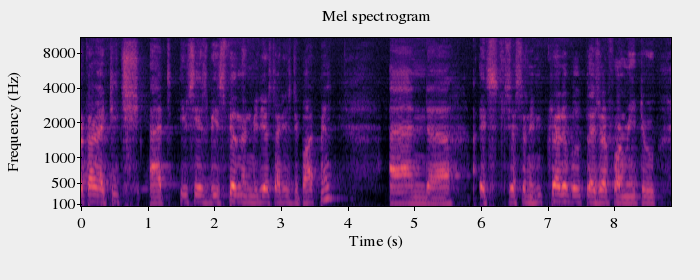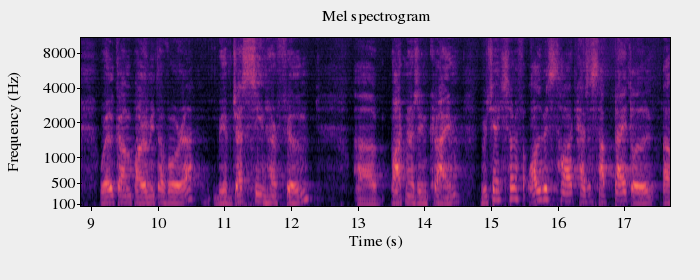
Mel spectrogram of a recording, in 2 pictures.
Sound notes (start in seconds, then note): none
